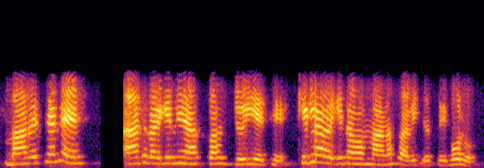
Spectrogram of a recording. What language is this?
Gujarati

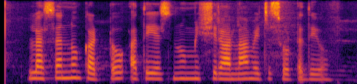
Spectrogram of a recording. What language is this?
Punjabi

